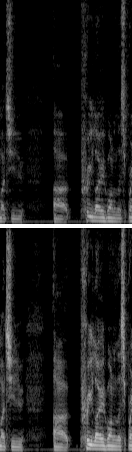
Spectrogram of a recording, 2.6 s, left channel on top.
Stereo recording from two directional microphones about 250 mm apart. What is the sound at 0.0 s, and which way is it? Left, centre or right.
Speech, right.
